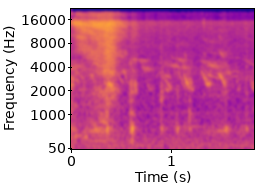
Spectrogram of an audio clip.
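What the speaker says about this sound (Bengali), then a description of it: "এগুলো হচ্ছে চিলচড়াই বা তিতির মুরগি" Guinea fowl kept on a poultry farm give a quick series of faint, short chirping calls at a distance, spaced irregularly over a brief, quiet moment with no talking.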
